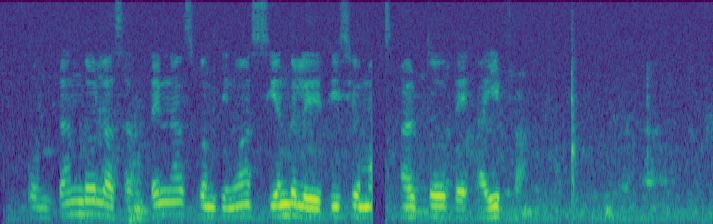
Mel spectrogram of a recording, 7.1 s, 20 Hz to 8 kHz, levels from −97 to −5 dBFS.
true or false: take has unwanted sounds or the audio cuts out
true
